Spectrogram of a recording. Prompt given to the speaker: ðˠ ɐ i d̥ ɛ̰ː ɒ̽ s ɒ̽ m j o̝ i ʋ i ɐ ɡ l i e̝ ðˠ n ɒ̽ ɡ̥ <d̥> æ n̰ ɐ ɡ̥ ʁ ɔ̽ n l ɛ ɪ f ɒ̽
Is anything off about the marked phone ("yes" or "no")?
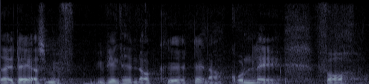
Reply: no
